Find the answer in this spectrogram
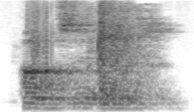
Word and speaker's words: Ponce: And Officer Ponce, is that how you pronounce his name, Ponce? Ponce.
